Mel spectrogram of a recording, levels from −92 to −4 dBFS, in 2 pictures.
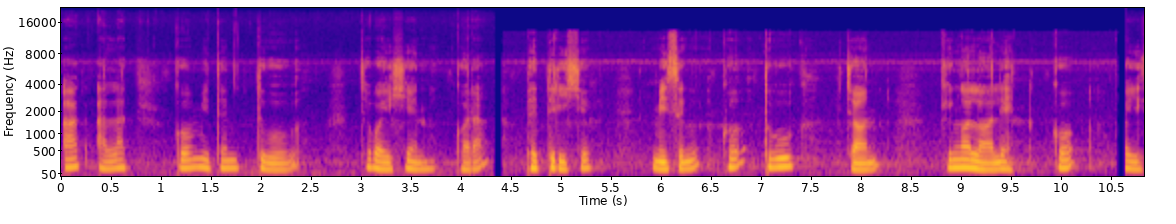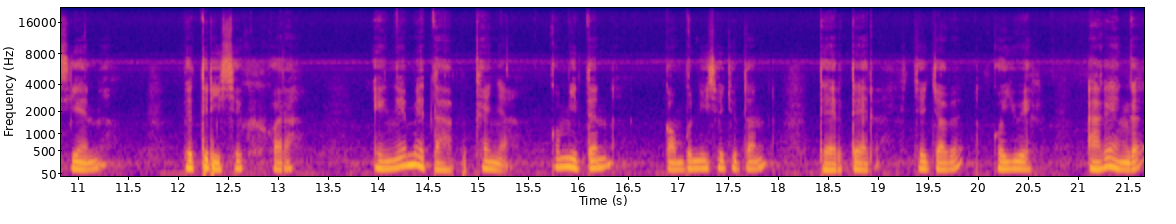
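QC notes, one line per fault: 4.33–10.64 s, input switched to a poorer device: likely a swap to another mic. After a brief 80 ms gap, sound dulls above 13 kHz, shifts level and brings new background noise.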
